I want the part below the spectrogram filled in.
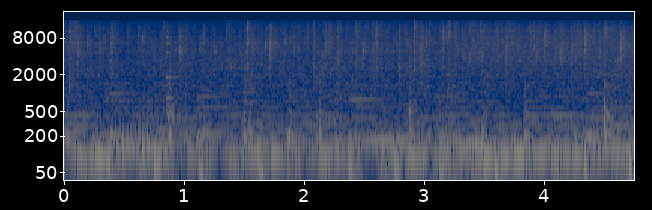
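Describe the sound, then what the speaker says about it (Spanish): Vegan sausages frying in a pan, giving a steady, close sizzle with crackling pops and occasional stirring scrapes, heard alone without talk. "vamos friendo las salchichas."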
